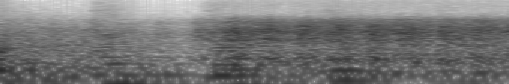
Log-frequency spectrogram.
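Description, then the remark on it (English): A steady rumbling clatter of a train rolling along the tracks, continuous and fairly loud throughout, with a broad hissing wash over low thumping rhythm and no voices. “Those two must be hiding somewhere on this train.”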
